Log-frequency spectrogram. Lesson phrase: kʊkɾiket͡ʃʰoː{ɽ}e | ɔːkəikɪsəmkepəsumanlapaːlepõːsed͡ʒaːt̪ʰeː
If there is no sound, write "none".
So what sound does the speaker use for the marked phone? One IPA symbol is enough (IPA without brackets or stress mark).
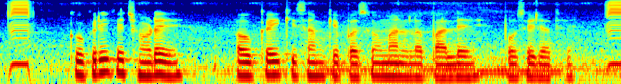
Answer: ɽ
